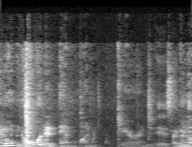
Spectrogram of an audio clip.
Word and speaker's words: Garand: And Garand, I think is how it's pronounced, according to this.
